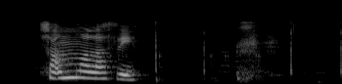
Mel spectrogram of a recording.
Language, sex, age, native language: Icelandic, female, 10, Icelandic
